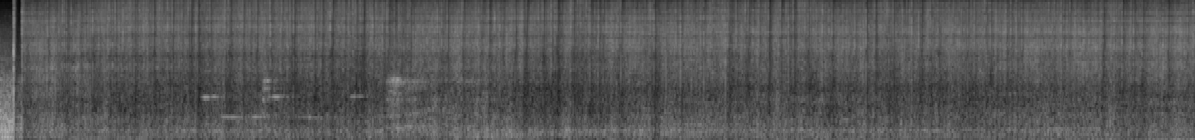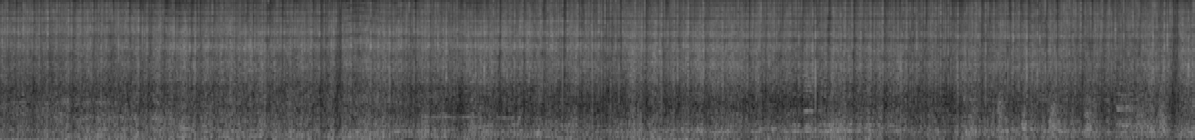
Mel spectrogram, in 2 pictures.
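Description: Stick-welding (shielded metal arc) electrode arc burning steadily on steel, a continuous crackling sizzle.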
